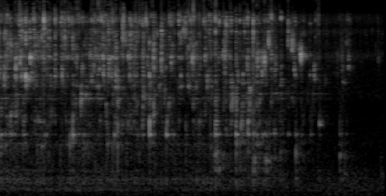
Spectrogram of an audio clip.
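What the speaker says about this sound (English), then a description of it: "letting the water run out until it stops dripping" Water drips and trickles out of a Lot-O rock tumbler barrel, a quiet, irregular patter of close drops that thins out and stops near the end.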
